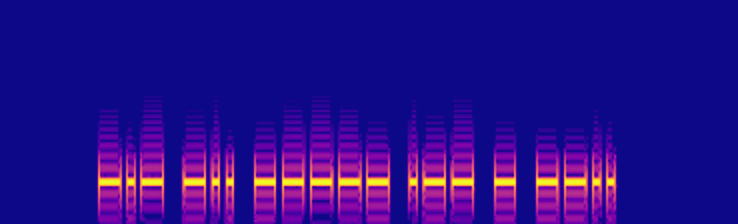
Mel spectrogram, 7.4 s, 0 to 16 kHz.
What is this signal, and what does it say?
Morse code, heard as a keyed tone, about 17 wpm, 700 Hz. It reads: KD0WTZ
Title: USA Call Signs - 6 Characters - 3x Character Spacing - 17wpm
